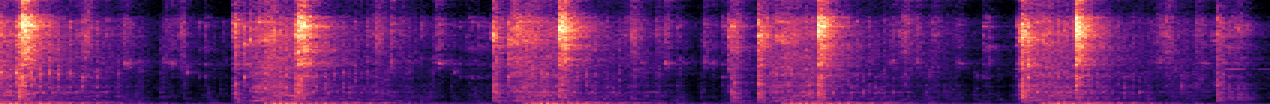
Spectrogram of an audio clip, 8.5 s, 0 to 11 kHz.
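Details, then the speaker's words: 1970 Polaris Mustang two-stroke snowmobile not started in 10 years, possibly flooded, plugs found wet. Repeated pull-start bursts about every 1.5 seconds turn it over, but it never catches. "all right let's give it a better Prime maybe I floated it plugs were wet I just pulled them out"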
